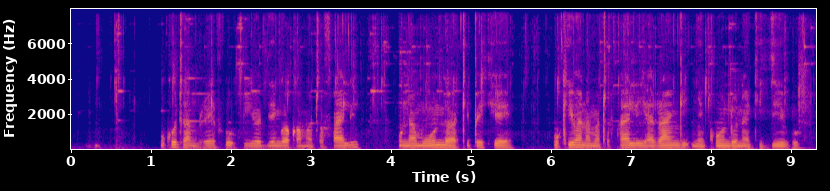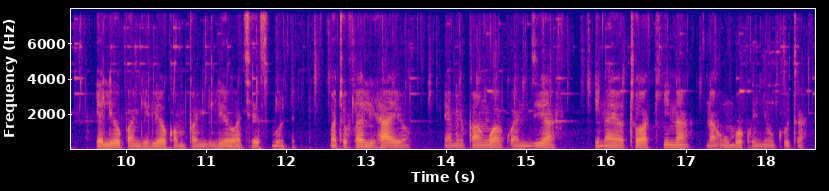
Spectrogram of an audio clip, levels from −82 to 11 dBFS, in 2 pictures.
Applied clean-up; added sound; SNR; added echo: neural mask model RNNoise.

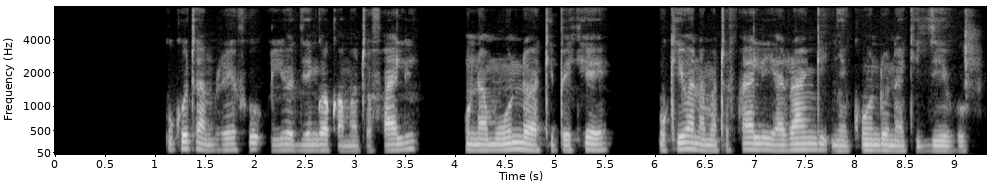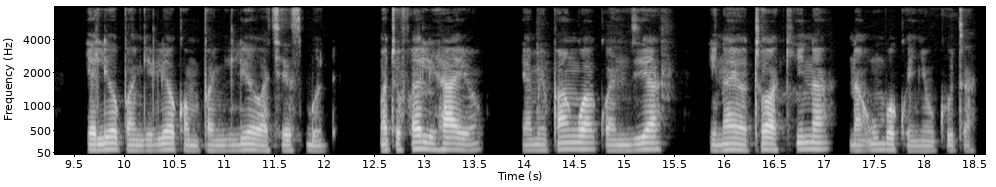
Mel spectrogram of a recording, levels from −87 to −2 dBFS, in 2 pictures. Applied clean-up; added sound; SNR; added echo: none; none; none; none.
